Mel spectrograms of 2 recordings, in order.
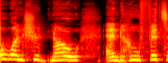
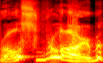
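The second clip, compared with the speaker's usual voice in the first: booming cartoon dog voice, belted, pitch swinging wildly; 9 dB louder than usual. Reading a fan story aloud, voicing the dog's line: Scooby-Doo voice. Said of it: "I can't actually do the Scooby voice if, like, it doesn't start with an R".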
